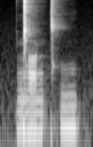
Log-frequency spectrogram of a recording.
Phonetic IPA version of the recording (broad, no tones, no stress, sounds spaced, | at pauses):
ŋ͡ǁ a ŋ ǀʰ u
